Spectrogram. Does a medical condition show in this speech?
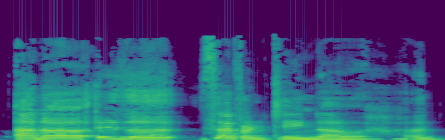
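Yes: Huntington's disease; inherited from father, carries mutation, learned father's diagnosis at 39, mood symptoms before medication, initially misdiagnosed.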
